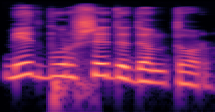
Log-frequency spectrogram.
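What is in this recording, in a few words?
"медбур шедӧдӧмтор", Komi, female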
